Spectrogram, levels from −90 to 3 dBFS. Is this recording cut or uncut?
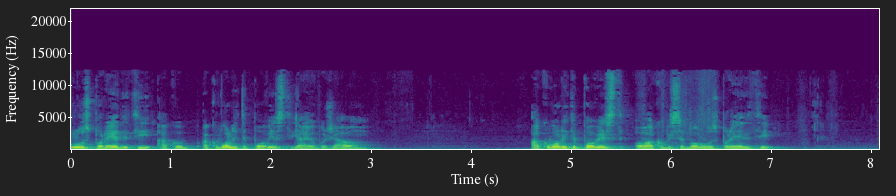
uncut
